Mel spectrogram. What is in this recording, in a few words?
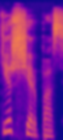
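"тешсерпас", Komi, female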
